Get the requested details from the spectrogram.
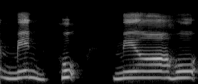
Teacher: من ہو میو ہو ایسے غنہ کر لیے، اخفا نہیں کریں گے ہم، اس یہاں کیا کریں گے ہم من ہو میم نون سے من بول رہے ہیں ہم، اس کو یہ ظاہر ہو گیا. میو بولے تو یہ کیا ہے غنہ ہو گیا، ناک میں آواز ہماری چلے گئی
